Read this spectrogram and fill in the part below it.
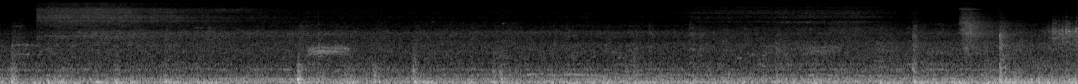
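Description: The Kottayam–Nilambur Express runs into Edappally railway station with a steady broadband rumble of wheels and carriages, and faint crows call in the background.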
